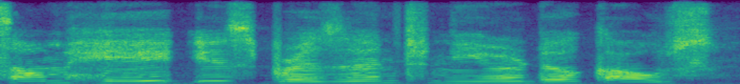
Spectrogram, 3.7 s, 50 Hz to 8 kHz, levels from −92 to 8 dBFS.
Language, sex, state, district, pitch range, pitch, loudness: English, male, Assam, Kamrup Metropolitan, 170-190 Hz, 180 Hz, -13 LUFS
